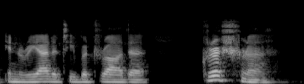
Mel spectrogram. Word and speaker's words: Krishna: Similarly, one of the most famous names out of India, the word Krishna is not Krishna in reality, but rather Krishna. Krishna.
